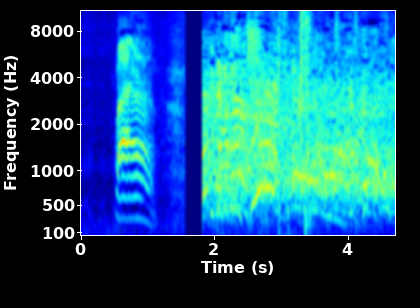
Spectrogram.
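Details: Cat from a funny compilation giving one clear, drawn-out meow that rises then falls over half a second, followed by a brief cut and a busy, noisy stretch with overlapping sounds.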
